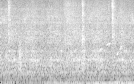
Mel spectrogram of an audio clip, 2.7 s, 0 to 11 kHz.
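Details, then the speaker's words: GE DDG7980GELWH dryer on a timed cycle with a load of clothes: a low, continuous rumble with rubbing as the drum turns, plus shaking. Worn drum glides let the drum drag; the fix is the WE25X60 slide assembly kit. "all right we are on a GE dryer that is making a little bit of noise so we're going to put it on the the time cycle and hit start"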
